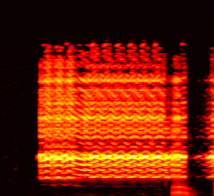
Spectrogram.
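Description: An energy stick toy, a small plastic tube with diodes inside and aluminum on both ends, sounds a loud, high-pitched warbling electronic tone for about a second and a half as both ends are held, making a light flash. A person briefly exclaims as it stops, then the tone starts again.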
